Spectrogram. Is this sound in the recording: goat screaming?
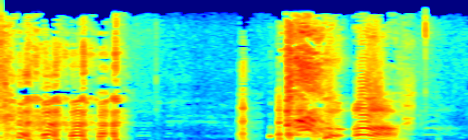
no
